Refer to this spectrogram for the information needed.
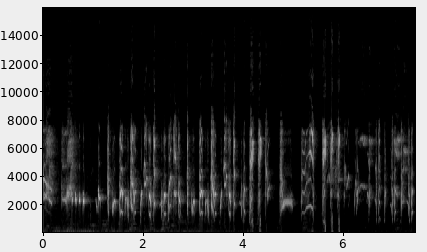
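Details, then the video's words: Fast, busy song of a long-tailed shrike, recorded as a training master for songbirds: crowded scratchy chatter and mimicked-sounding whistles, pouring out almost without breaks, with a few clicks near the end. "MASTERAN CENDET GACOR FULL ISIAN"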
